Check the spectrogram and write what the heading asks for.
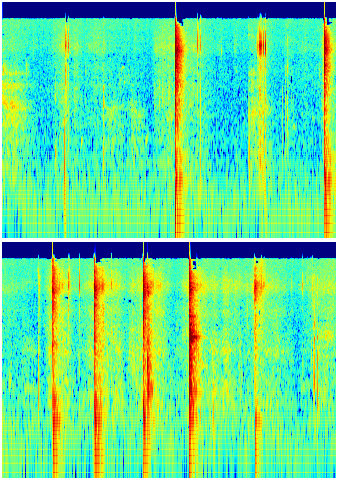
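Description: Brass knuckles striking a bar of soap on a tile floor: a series of about eight sharp knocks, irregularly spaced roughly a second apart, as the soap breaks into pieces.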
